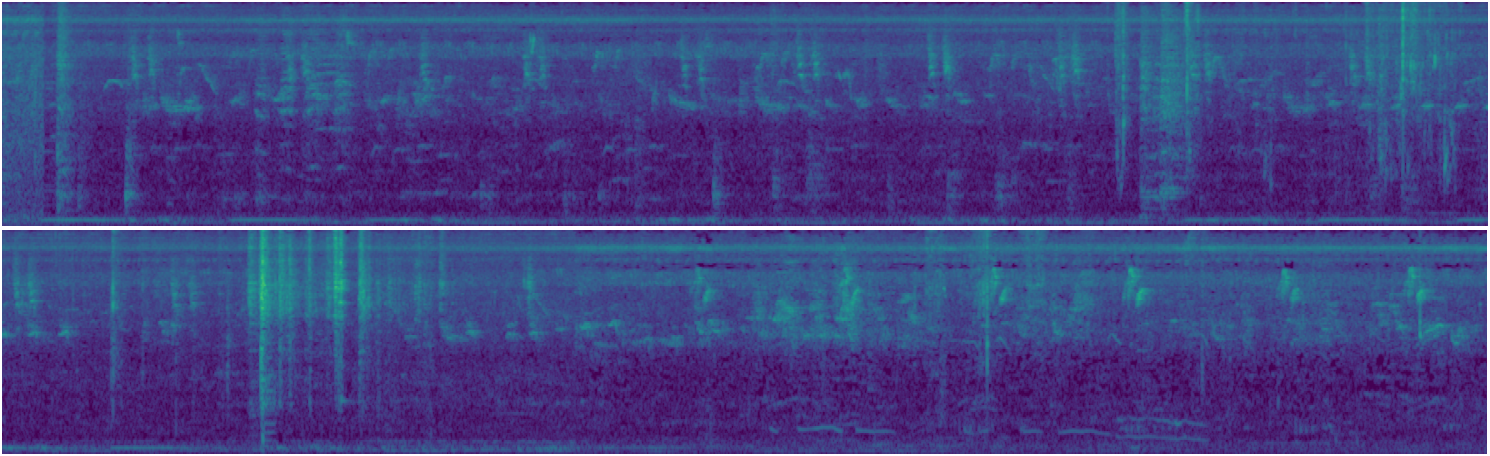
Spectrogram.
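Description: Birds chirping and twittering on and off, over a low regular throbbing that stops about two-thirds of the way through, with a few sharp clicks.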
